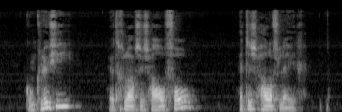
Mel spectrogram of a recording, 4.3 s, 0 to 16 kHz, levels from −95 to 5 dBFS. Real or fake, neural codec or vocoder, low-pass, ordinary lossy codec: real; none; 10.8 kHz; MP3, 64 kbps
